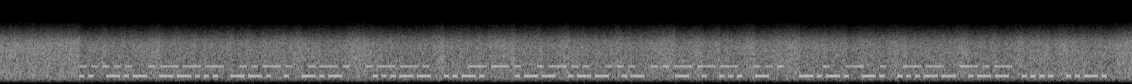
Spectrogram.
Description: Morse code, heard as two keyed tones, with radio static. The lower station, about 27 wpm, 390 Hz: IK7GEK 3F WWA TEST CN3WHF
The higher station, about 21 wpm, 850 Hz: 5JFRP GLS2S ETEMK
